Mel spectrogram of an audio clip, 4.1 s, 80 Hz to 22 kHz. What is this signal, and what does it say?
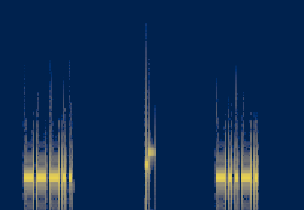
Morse code, heard as a keyed tone, about 28 wpm, 700 Hz. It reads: 8 /
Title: Single Character (Letter:Number:Punctuation:Prosign) Alt 28wpm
